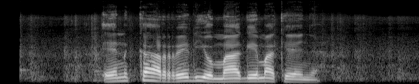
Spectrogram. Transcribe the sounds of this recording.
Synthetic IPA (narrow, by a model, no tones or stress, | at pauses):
ɛnkarːediomaɡɪmakɛɲa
